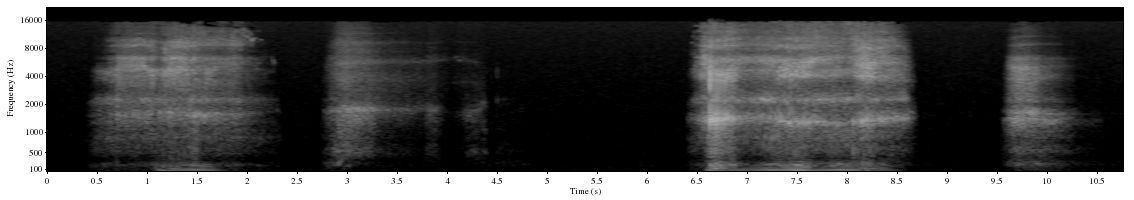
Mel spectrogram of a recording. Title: Duke Sleeping & Snoring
